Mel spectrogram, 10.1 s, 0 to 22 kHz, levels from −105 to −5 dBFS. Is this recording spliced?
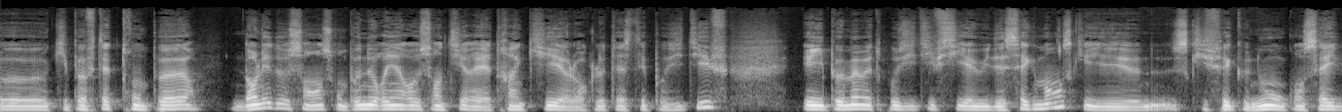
no; 0 cuts

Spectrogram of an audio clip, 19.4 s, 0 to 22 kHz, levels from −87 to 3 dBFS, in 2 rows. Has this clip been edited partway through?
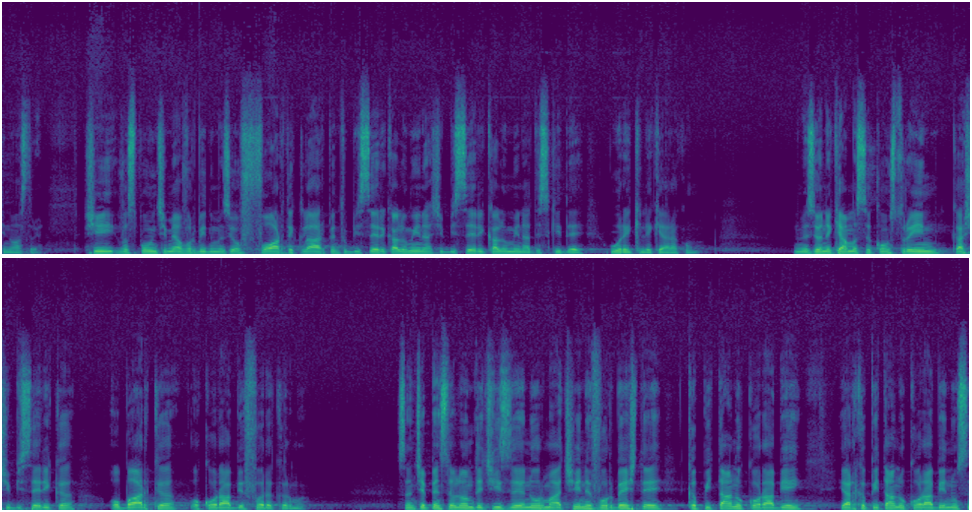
no; 0 cuts

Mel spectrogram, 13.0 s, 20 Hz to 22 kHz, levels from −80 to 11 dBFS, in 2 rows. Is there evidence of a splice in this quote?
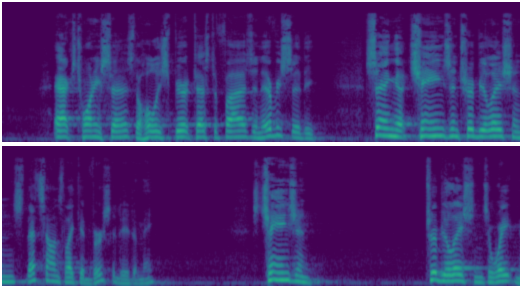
no; 0 cuts

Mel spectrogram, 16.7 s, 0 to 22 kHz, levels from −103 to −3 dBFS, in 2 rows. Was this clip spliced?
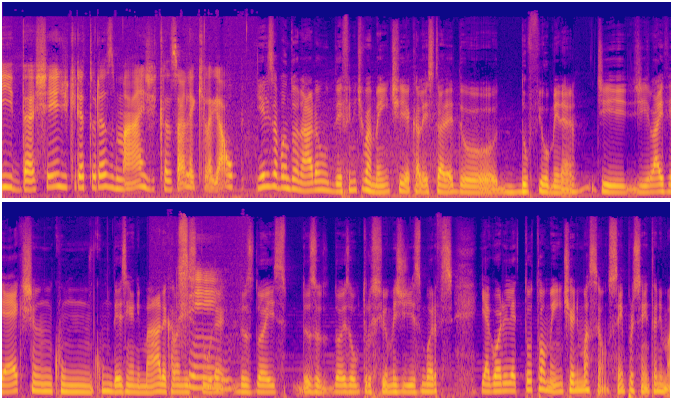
no; 0 cuts

